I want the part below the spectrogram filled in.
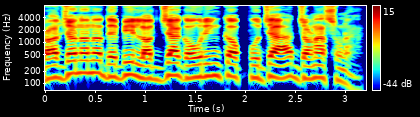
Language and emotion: Odia, neutral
